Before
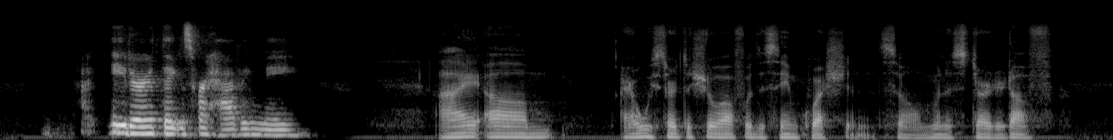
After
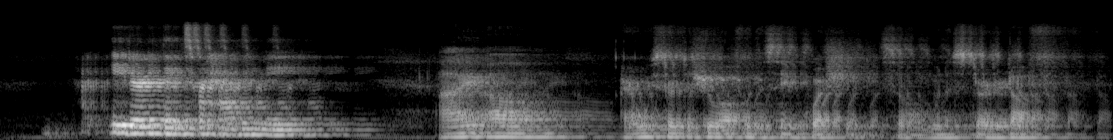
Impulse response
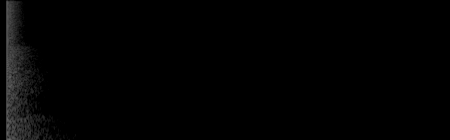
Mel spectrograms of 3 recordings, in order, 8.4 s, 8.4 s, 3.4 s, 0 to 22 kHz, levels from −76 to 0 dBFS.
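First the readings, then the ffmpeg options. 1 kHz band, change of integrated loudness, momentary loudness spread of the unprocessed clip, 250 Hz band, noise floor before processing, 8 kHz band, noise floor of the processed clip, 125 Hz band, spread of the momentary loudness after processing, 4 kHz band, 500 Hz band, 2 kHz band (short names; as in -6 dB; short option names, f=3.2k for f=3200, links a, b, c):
+2.5 dB, +4.0 dB, 20 LU, +2.5 dB, -62 dBFS, +1.0 dB, -51 dBFS, +3.5 dB, 21 LU, +8.0 dB, +3.5 dB, +8.5 dB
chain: -filter_complex "[0:a]equalizer=f=2k:t=o:w=0.33:g=8,equalizer=f=4k:t=o:w=0.33:g=11,equalizer=f=8k:t=o:w=0.33:g=-5,aecho=1:1:60|144|261.6|426.2|656.7:0.631|0.398|0.251|0.158|0.1,asplit=2[a][b];[1:a]atrim=start_sample=2205[c];[b][c]afir=irnorm=-1:irlink=0,volume=-12dB[d];[a][d]amix=inputs=2:normalize=0,volume=-1dB"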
